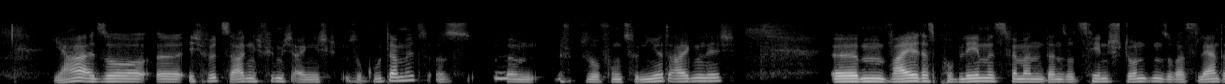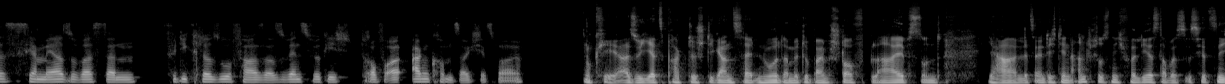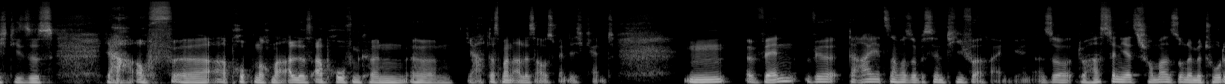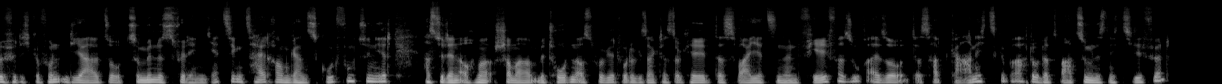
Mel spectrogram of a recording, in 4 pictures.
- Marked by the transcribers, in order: inhale; drawn out: "ähm"; stressed: "bleibst"; inhale
- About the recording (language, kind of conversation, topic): German, podcast, Wie findest du im Alltag Zeit zum Lernen?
